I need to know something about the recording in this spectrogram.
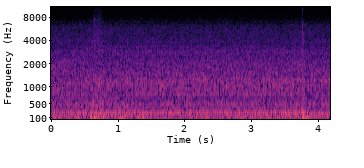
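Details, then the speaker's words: HVAC air handler after cracked terminal-block solder fault, R connected and G jumped: steady airy whoosh and constant low hum, no rubbing or rattles; blower motor running normally. "First things first, connect R. Jump out G. Make sure my blower comes on."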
